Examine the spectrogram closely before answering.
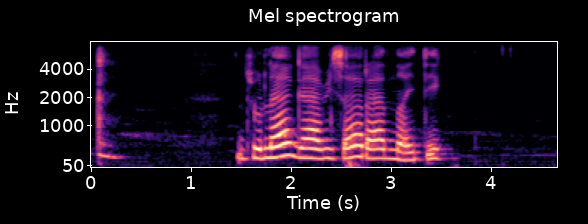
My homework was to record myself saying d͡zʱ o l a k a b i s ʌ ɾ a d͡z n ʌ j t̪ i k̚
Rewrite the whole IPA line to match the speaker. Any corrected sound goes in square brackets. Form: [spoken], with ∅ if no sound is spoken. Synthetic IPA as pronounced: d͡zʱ [u] l a [ɡ] a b i s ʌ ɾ a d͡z n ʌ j t̪ i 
